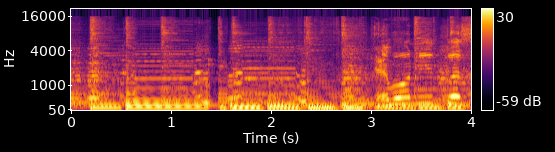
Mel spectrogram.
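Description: Corrido band music, with accordion over guitar and bass, playing between sung lines. A singer gives a short spoken "¿eh?" early on, and a new sung line starts near the end.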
